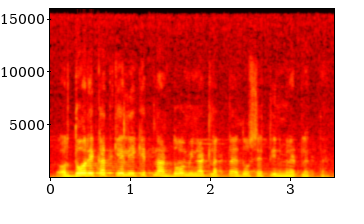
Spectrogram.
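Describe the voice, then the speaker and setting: Man, preacher, high voice, exhorting sermon, long hall reverb. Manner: exhorting, rhetorical questions, chants the creed slowly. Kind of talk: Ramadan sermon.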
